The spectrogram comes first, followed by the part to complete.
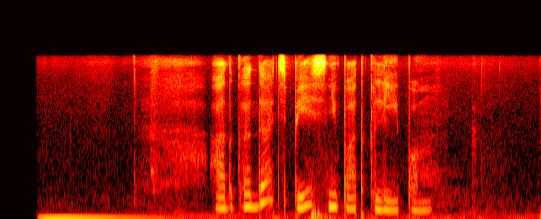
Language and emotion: Russian, neutral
